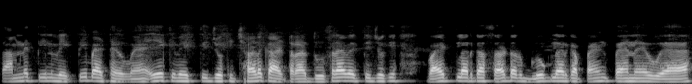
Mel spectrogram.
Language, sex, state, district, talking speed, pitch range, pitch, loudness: Hindi, male, Jharkhand, Garhwa, 250 wpm, 140-160 Hz, 150 Hz, -17 LUFS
